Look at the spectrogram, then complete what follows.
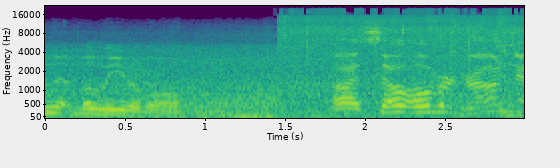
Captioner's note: rain pouring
